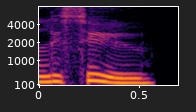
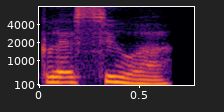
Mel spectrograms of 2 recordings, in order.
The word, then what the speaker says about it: LeSueur: MGM publicity head Pete Smith recognized her ability but felt that her name sounded fake. He told studio head Louis B. Mayer that it sounded like LeSueur.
